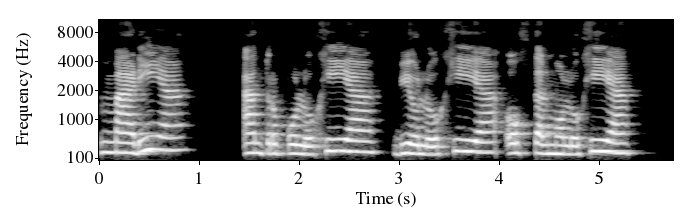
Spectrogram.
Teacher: Estas son palabras graves porque la i se separa de la a.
